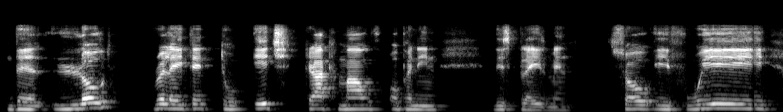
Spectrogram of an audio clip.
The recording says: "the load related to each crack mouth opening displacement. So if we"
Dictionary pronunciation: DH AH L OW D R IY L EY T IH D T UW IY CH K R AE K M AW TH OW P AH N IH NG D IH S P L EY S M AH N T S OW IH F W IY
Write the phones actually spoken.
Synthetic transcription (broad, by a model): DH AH L OW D R IY L EY T IH D T UW IY CH K R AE K M AW TH OW P AH N IH NG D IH S P L EY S M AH N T S OW IH F W IY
